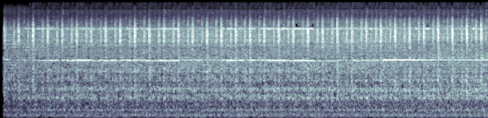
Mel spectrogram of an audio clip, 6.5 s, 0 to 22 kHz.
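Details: 2018 Ford F-150 3.5 EcoBoost on cold start: quick, fairly even light ticking, about two to three a second, over a steady hum; loud clunking/clicking noise, cause unclear.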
